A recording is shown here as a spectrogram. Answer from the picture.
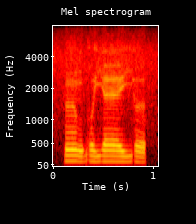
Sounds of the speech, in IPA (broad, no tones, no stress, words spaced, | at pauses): ə̃ɡʷəjɛːjə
